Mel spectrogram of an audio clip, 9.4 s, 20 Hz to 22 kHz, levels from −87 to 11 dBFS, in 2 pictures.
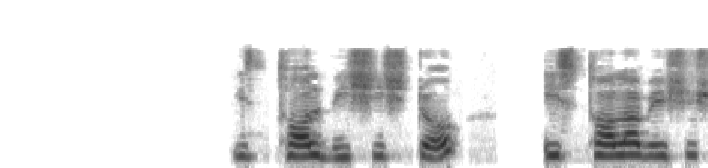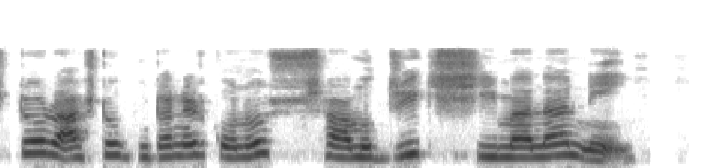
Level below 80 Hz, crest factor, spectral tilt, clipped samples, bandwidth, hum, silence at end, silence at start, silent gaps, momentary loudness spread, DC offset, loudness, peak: -66 dBFS; 16 dB; -2.5 dB/octave; under 0.1%; 7.8 kHz; none; 0.5 s; 1.55 s; none; 9 LU; under 0.1%; -17 LUFS; -2 dBFS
